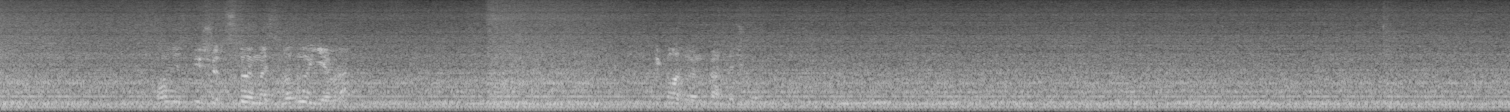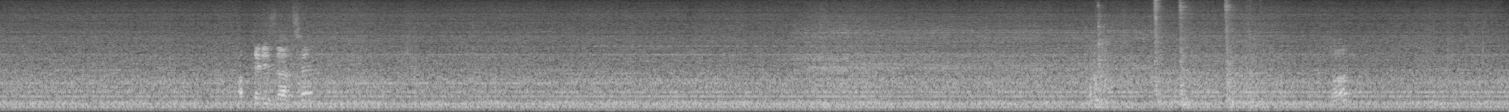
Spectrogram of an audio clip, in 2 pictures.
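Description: Steady hum of laundromat machines running, with several fixed tones in it. Short snatches of voices come in a few times.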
